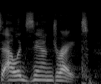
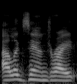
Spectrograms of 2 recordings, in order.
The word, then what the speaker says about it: Alexandrite: This is Alexandrite. So Alexandrite is the proper pronunciation.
